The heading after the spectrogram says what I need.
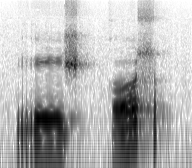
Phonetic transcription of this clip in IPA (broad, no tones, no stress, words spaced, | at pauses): reːʃkːɔɬ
